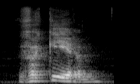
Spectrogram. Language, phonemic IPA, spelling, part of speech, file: Dutch, /vərˈkeː.rə(n)/, verkeren, verb, Nl-verkeren.ogg
- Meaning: 1. to find oneself (e.g. in a situation) 2. to be found, be located 3. to handle, get along with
